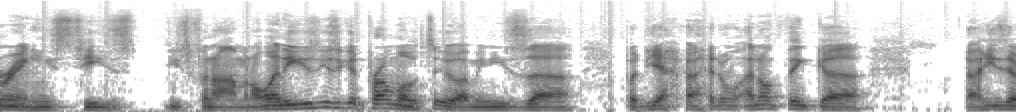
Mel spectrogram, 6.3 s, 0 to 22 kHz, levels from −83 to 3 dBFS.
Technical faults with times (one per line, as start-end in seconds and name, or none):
0.00-6.35 overdone noise removal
